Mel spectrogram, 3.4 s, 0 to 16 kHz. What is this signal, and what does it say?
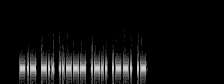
Morse code, heard as a keyed tone, about 41 wpm, 700 Hz. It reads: KD2LPA
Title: USA Call Signs - 6 Characters - 45wpm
